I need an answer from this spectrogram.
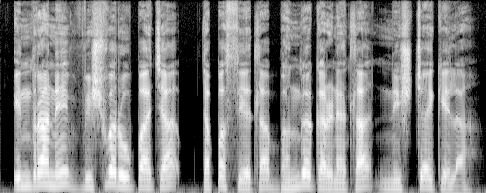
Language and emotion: Marathi, neutral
